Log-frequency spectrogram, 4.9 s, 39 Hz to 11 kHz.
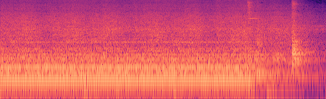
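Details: Dryer, model PDVH515EF0W, after drum bearing replacement that fixed a shrieking noise: steady low hum with soft even whir, no shriek or squeal, winding down to a click at stop; drum turns quietly.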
